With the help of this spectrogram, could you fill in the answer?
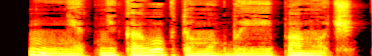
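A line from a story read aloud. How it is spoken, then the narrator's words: Quiet answer. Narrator (Russian): тихо отвечает Винсент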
